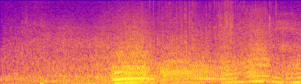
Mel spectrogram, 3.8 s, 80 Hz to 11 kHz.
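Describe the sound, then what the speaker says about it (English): A rally car engine revs hard and accelerates away out of a corner on the 1985 Lombard RAC Rally, the note rising and falling through gear changes, fairly close and loud. "Accelerating away, desperately trying to keep the revs up to be as fast as possible out of the corners."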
